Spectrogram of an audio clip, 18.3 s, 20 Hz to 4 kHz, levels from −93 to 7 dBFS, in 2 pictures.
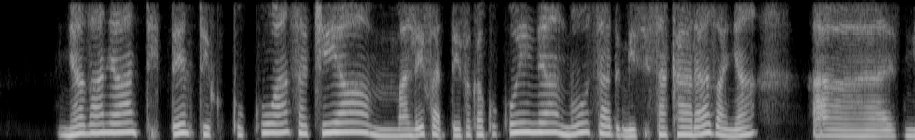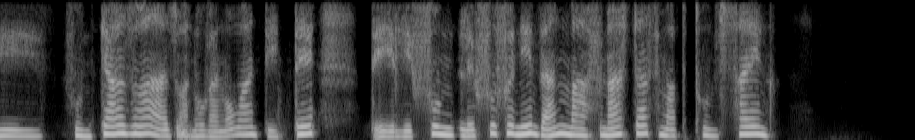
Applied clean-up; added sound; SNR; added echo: neural mask model Resemble Enhance denoiser.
